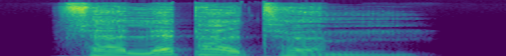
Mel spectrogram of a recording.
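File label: "verläppertem", German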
